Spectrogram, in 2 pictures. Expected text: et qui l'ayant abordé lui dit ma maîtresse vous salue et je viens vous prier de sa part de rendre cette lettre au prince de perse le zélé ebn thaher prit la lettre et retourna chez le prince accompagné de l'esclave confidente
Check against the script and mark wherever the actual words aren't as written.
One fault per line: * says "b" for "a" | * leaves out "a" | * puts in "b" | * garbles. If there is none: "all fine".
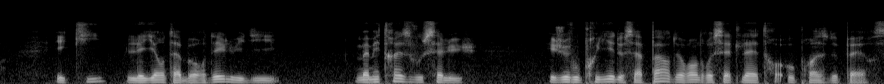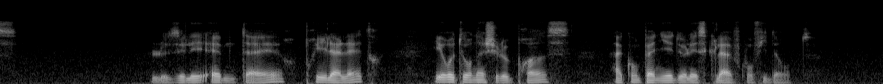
* leaves out "viens"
